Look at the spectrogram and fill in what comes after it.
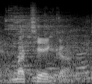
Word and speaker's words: Matiegka: M-A-T-I-E-G-K-A, Matieka.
